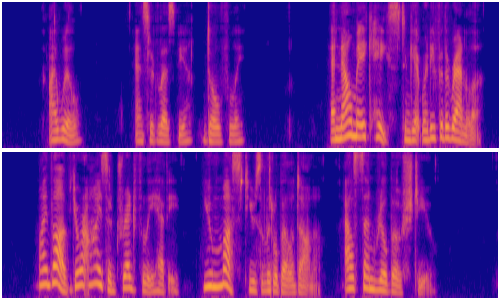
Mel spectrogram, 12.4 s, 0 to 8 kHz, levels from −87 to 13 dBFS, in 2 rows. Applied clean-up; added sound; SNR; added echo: none; none; none; none.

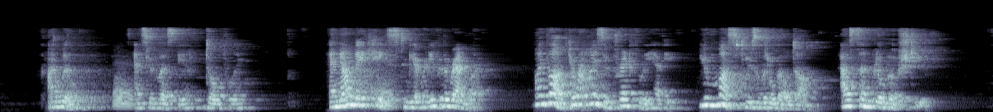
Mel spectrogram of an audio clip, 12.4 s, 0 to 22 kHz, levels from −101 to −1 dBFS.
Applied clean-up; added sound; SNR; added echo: classical method WPE with log-MMSE.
